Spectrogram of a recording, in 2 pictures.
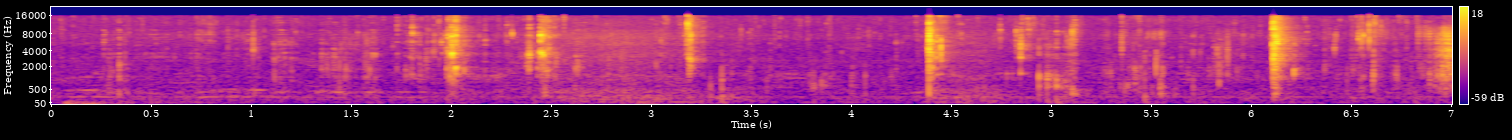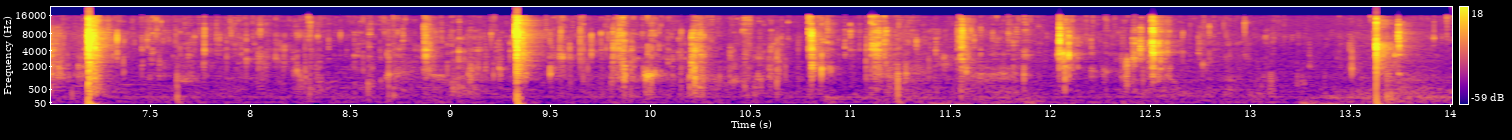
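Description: Close-miked biting and chewing of a rotisserie chicken drumstick in sauce: many irregular sharp clicks and crunches, the loudest about seven and nine seconds in.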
